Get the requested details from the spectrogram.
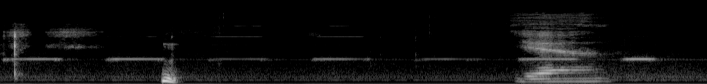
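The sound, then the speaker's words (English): Reversing beeps from a car repeat in a steady, evenly spaced series, faint, while a brief loud voice-like sound and scattered background noises break in; a neighbour is moving in. “There's some beeping.”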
